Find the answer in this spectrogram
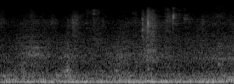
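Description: Room noise: a steady low hum with faint hiss, and a faint tap about one and a half seconds in.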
